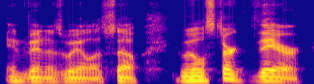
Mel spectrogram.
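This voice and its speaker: A man's voice: on the low side, steady tone, normal speed, dry recording, clean studio sound. A man hosting an interview show, rambling a little with fillers as he introduces his guest. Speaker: host.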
